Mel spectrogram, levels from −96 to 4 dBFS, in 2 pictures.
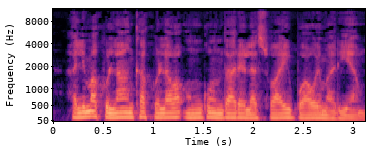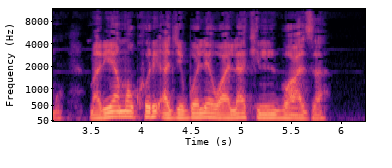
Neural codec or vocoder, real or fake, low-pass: none; real; 10.8 kHz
